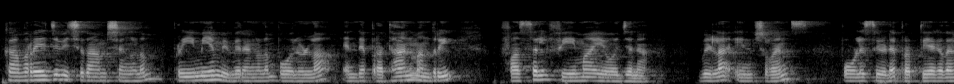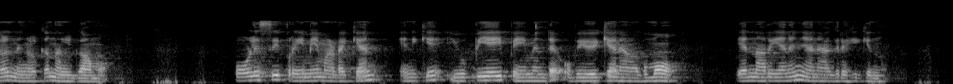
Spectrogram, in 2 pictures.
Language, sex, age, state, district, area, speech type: Malayalam, female, 45-60, Kerala, Pathanamthitta, rural, read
